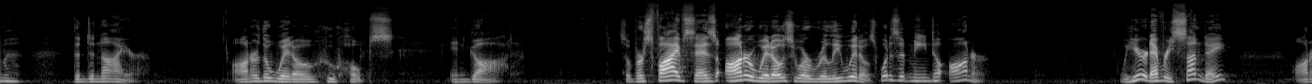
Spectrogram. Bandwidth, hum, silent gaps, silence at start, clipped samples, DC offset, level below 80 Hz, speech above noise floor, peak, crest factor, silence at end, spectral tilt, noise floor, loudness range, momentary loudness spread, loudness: 19 kHz; none; none; 0 s; under 0.1%; under 0.1%; -74 dBFS; 40 dB; 0 dBFS; 24 dB; 0 s; -4.5 dB/octave; -62 dBFS; 11 LU; 23 LU; -22 LUFS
